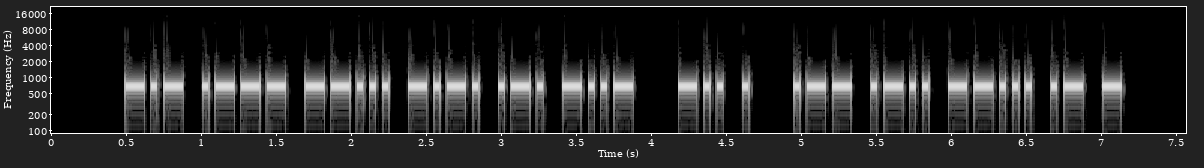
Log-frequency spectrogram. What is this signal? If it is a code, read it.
Morse code, heard as a keyed tone, about 28 wpm, 700 Hz. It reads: KJ7CRX DE WL7AT
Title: USA Callsign DE Callsign 28wpm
